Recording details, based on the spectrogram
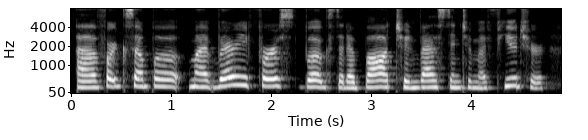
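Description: A woman's voice: a little high, fairly even intonation, normal speed. Reflective woman hosting a podcast. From Austria. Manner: reflective, many fillers. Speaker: podcast host. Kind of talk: solo podcast monologue.

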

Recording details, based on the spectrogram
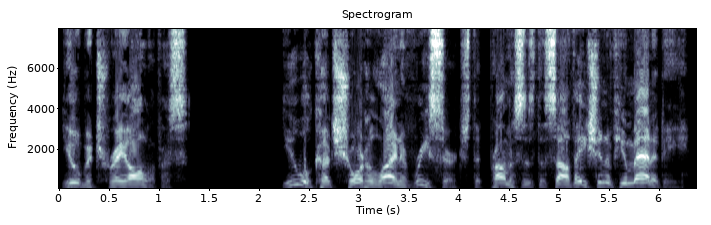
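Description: Older obsessive man, intense and desperate, voiced by a male narrator, lively swings, dry sound. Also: mid-range voice, measured pace, breathy edge, no room sound, exaggerated voice. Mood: intense pleading.

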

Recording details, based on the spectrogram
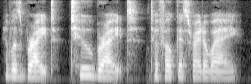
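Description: A woman reads a story aloud in audiobook style. Her voice sits a little low, and she delivers scripted first-person narration as the author of the book. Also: level tone, unhurried. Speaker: author reading own novel, podcast host.

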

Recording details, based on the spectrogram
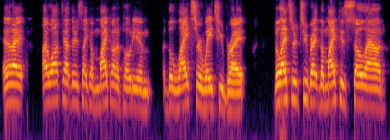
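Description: A man telling a story as a guest comedian on a casual podcast, halting and repeating himself as he acts out exchanges. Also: fairly high pitch, a bit bright, poor audio.

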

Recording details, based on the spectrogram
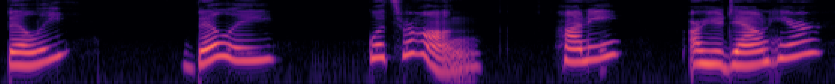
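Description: A woman voicing a gentle, concerned mother in a storybook, reassuring a child in a soothing manner. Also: high-pitched, sing-song, slow pace, creaky, no room sound, narrow, tinny audio, pitched above the performer's own voice, heavily acted.

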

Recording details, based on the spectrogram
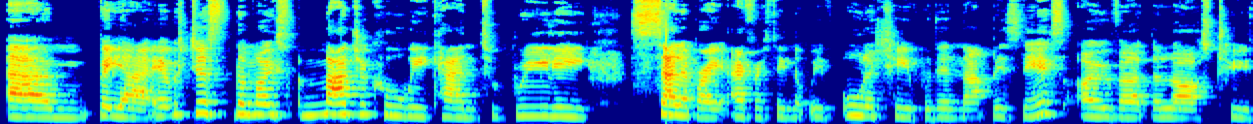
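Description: Young female podcast host, higher voice with a sharp, bright edge, a touch croaky, chatty and effusive. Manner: upbeat, gushing, with frequent ums and "you know". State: slightly croaky voice after a party. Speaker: podcast host and business coach. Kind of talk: casual solo podcast talk.

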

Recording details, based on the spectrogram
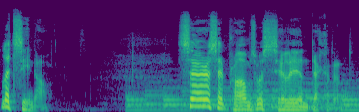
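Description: An actor playing a patient, nostalgic older husband in a radio play, gentle and reflective. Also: male voice, medium pitch, huge pitch swings, slow pace, over music, full character voice. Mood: wistful. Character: patient, nostalgic elderly husband, soothing and wistful.

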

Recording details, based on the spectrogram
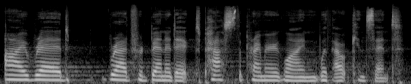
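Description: A woman's voice: mid-range voice, steady tone, moderate pace, lightly acted. A woman playing a guarded, candid witness under questioning in an audio drama, answering tersely and carefully. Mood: contrite, composed. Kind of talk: fiction podcast audio drama. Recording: echoey hall with long reverb.

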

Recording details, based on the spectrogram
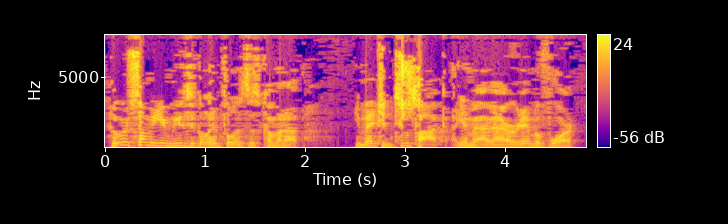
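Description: Lively New radio host. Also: male voice, medium pitch, a little fast, a little hiss or hum. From New York. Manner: chatty and encouraging. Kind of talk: casual interview.

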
